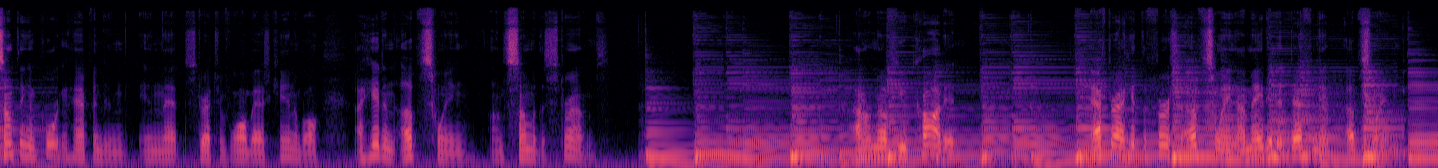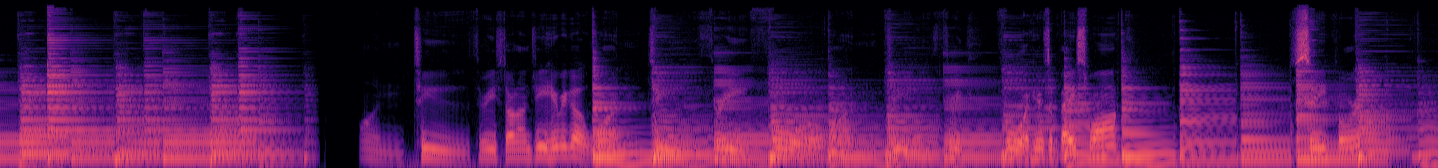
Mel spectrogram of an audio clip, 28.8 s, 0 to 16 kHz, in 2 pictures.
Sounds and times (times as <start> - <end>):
Acoustic guitar: 0.0 - 1.5, 6.4 - 17.6, 20.0 - 28.7
Speech: 0.0 - 6.1, 8.5 - 9.6, 10.9 - 14.0, 18.0 - 25.6, 27.3 - 28.4.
